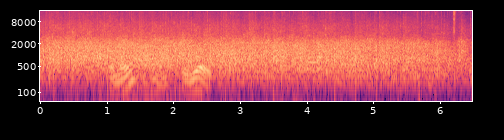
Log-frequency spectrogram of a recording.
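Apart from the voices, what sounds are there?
audience applause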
